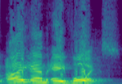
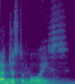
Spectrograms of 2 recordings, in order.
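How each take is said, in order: First: Louder and slower, each word laid down; loud slow declaration. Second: Hushed humble line. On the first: Pastor answering who he is, declared loud and slow. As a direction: proclaim it like a banner. Preacher declaring his own calling. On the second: Preacher echoing John's words to the congregation, hushed. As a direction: drop almost to a hush, softer and lower. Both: Acted.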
